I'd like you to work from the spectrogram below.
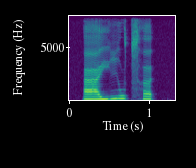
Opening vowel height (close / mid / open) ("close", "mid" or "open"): open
